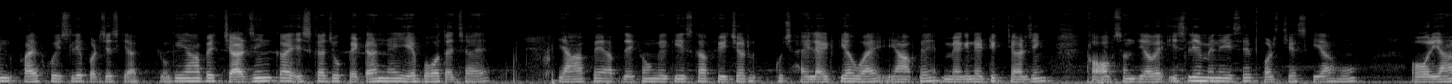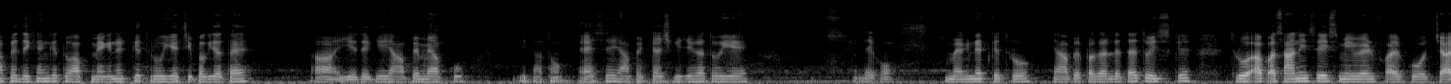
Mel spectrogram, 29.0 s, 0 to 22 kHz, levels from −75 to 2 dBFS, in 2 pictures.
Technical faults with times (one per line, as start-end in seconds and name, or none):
none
